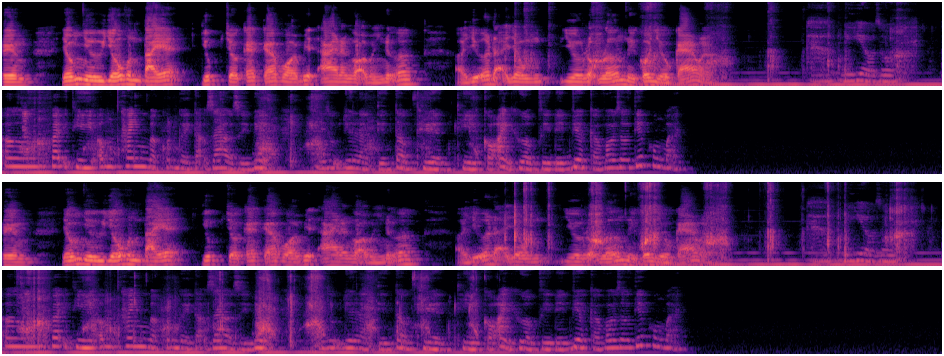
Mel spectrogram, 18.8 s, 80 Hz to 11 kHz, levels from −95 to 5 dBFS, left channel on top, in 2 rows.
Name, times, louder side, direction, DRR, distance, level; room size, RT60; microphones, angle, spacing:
voice 1, 0.0-4.1 4.5-7.1, left 5 dB, 75° left, 0.4 m, -30 dB
Chewing mastication, 5.0-5.6 5.9-6.6 7.0-7.3 7.6-8.5 8.8-9.1 9.5-11.2 11.4-12.7 13.0-14.4, right 8 dB, 45° right, 0.3 m, -42 dB
sound 1, 6.3-16.0, left 1 dB, 75° right, 1.7 m, -47 dB
voice 2, 8.0-12.3 12.5-16.2, equal, 25° left, 0.8 m, -43 dB
5.6 x 3.1 x 2.5 m
head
